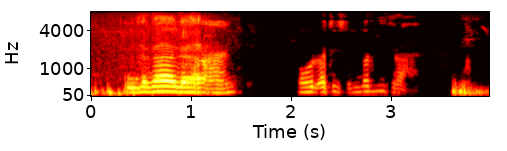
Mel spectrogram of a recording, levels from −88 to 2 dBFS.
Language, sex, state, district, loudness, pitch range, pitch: Hindi, male, Chhattisgarh, Bastar, -14 LUFS, 160-185 Hz, 170 Hz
